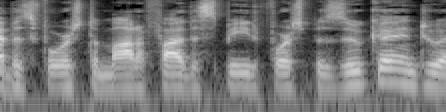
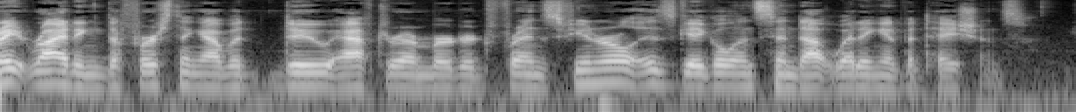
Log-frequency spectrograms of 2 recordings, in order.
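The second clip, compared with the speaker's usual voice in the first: ordinary talk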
